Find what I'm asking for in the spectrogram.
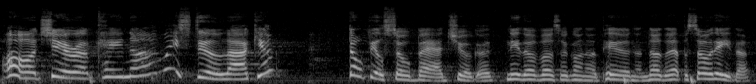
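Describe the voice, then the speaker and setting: A woman's voice: on the high side, animated, normal speed, fairly bright tone. A woman voicing a bubbly, soothing cartoon sidekick with sweet, coaxing delivery. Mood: coaxing, cheery. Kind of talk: cartoon voice acting. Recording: noisy event hall playback.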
